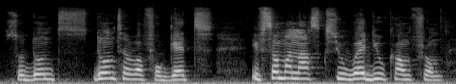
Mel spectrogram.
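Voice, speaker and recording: A woman guest from Italy speaking earnestly and warmly about home in a casual interview. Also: on the high side, moderate pace. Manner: earnest, heartfelt.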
